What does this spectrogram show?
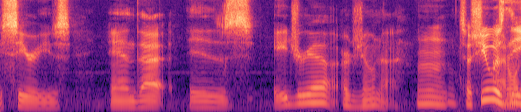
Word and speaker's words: Arjona: and that is Adria Arjona. So she was I don't know if that's how you say it, but that's how I'm saying it. Yeah, it looks like that. Anyway, more like Orjona.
